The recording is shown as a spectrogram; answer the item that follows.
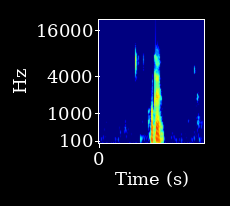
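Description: Near silence broken by one brief, faint click about three quarters of a second in, followed by a man saying "okay".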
